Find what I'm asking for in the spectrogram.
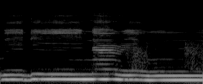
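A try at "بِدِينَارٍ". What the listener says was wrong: Bidinaril. Na 2 harakat. Bidinaril.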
